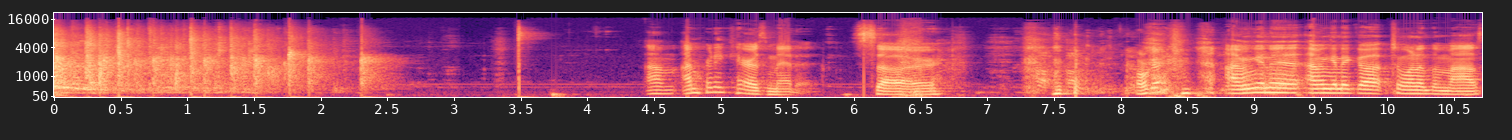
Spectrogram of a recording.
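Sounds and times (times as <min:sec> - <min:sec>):
short round of applause from a few people: 0:00.0 - 0:02.6
speech: 0:04.5 - 0:10.7
laughter: 0:07.2 - 0:09.4.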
